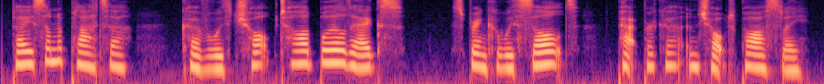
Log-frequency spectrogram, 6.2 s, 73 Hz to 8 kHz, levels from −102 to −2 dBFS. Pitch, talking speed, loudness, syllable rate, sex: 200 Hz, 165 wpm, -21 LUFS, 5.4 syllables/s, female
